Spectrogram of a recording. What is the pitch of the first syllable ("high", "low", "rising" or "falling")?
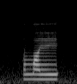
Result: high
